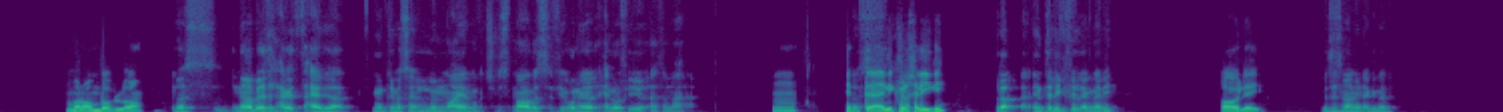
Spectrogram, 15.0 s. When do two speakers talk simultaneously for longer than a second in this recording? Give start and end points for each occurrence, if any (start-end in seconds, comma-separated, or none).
none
